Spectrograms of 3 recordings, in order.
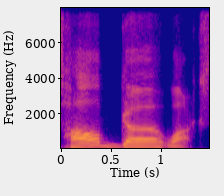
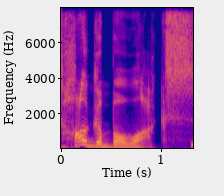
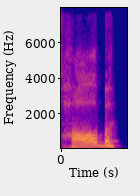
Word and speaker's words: Halbgewachs: It's only 3 syllables. Halbgewachs. That's it. I thought it was Halbgewachs. No, 3 syllables. Halbgewachs.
